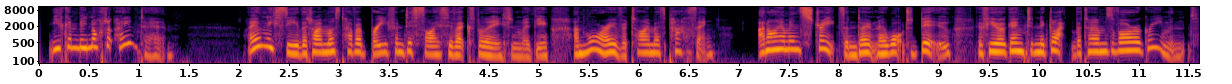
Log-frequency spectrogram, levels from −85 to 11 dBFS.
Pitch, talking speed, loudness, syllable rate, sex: 225 Hz, 255 wpm, -18 LUFS, 6.4 syllables/s, female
